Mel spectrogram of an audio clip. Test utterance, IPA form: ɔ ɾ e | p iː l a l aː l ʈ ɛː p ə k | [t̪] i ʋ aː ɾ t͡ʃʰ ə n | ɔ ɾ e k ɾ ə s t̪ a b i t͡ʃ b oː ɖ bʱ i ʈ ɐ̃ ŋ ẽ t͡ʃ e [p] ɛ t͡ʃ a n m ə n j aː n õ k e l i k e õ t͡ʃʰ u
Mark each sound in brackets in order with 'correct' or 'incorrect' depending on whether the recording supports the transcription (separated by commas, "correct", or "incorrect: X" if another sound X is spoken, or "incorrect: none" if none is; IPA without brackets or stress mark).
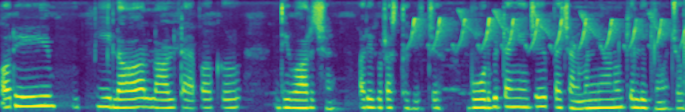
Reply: incorrect: d̪, correct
